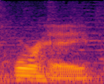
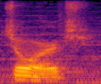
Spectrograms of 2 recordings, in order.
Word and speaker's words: Jorge: wakes up George 052 pronouncing his name Jorge George tries to tell the instructor's name is pronounced George the instructor hits him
